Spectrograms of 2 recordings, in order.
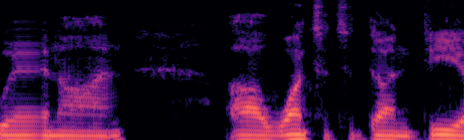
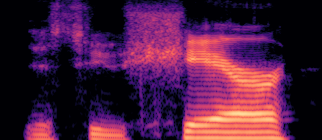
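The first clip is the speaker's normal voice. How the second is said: drawn-out emphasis; 4 semitones higher, 8 dB louder, much slower than usual. Real, not acted. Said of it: "I'm out of breath now".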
